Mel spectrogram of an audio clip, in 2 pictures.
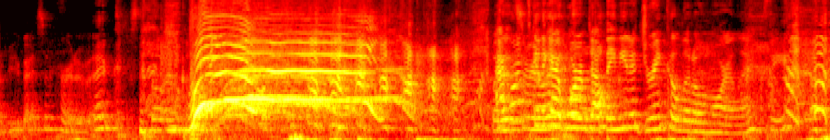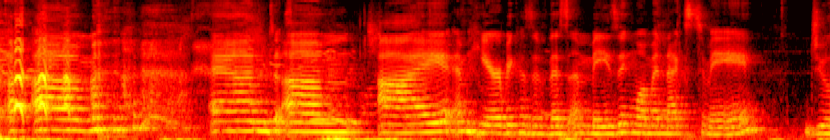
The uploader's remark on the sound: Is the NYC live show recording. Live recording at Improv Asylum.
